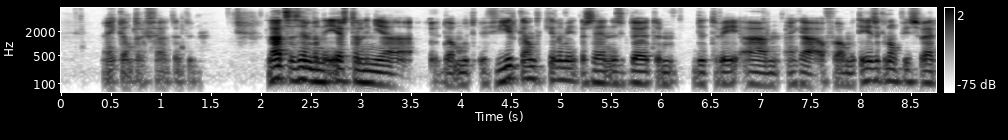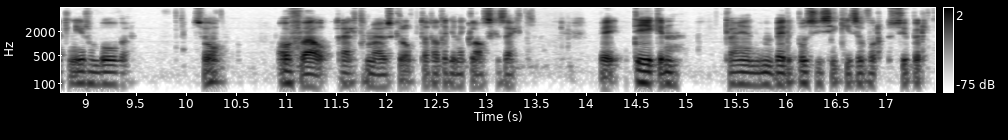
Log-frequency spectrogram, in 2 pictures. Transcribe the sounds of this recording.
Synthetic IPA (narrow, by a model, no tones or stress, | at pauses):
mʔɛ̰nɪkːɑntɾɵxfɛ̰rdərdun | lʔaːtstəzɪnvɑndə̰ʔḛːrstəlinjədɑtmutviːrkɑntkilomeːtərzɛjndɵs̬ɪɡ̚dœɥtəmdətweːʔaːnɛ̰nɣaːɔ̰fʋɛ̰lˠmɛt̚deːzəknɔpjəsʋɛrkənʔḭːrvɑnboːvə | z̥o̰ː | ʔɔfʋɛlˠrɛxtərmœɥsknʔɔ̰pd̥ɑthɑtɪkɪndəklʔɑsxəzɛxt | ʋɛ̰jteːkən | kɑnjəbɛjdəpozisikizənvoːrsypər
